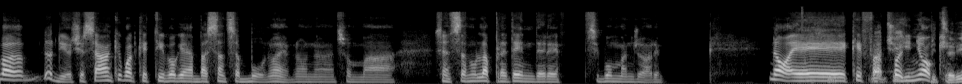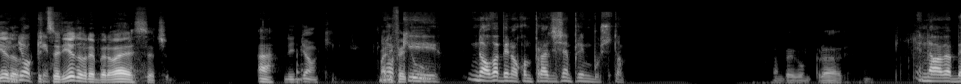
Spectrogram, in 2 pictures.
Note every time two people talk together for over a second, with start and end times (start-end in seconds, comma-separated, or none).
8.1-10.1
